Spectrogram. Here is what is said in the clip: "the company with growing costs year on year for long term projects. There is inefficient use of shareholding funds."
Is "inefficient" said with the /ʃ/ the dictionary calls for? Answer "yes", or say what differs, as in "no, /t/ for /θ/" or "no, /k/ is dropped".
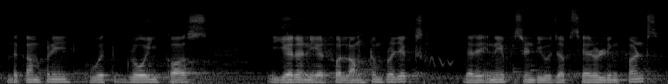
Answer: no, /s/ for /ʃ/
